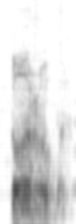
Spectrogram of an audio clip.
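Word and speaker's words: ضرب: Contoh, kita menulis doroba. Membaca doroba menggunakan dha, tapi kita membacanya pakai daroba, menggunakan dal. Doroba tapi menggunakan dal, maka sudah berubah artinya. Doroba di sini adalah artinya memukul. Kalau menggunakan daroba menjadi artinya melatih.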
